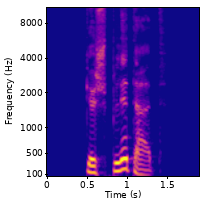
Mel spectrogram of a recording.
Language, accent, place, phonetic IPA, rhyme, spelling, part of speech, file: German, Germany, Berlin, [ɡəˈʃplɪtɐt], -ɪtɐt, gesplittert, verb, De-gesplittert.ogg
- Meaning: past participle of splittern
